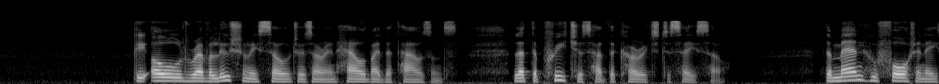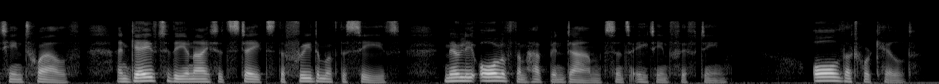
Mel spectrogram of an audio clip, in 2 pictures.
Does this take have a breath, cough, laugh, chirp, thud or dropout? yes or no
no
